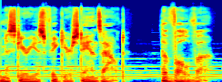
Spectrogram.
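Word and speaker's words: völva: The vulva, pronounced vulvu.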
